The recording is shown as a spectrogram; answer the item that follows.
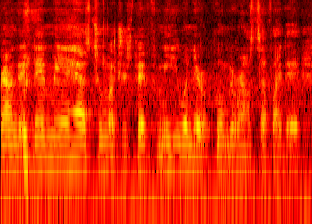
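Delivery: normal talking voice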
